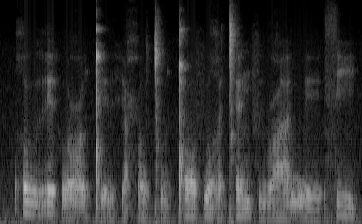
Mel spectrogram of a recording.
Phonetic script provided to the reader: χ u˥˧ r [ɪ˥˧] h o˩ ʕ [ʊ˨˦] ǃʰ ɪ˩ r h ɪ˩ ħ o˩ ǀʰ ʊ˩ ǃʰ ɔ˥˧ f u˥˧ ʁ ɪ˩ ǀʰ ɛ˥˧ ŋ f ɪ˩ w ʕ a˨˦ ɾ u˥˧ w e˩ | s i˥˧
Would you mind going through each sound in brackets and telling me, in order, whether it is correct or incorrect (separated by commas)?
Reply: correct, correct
